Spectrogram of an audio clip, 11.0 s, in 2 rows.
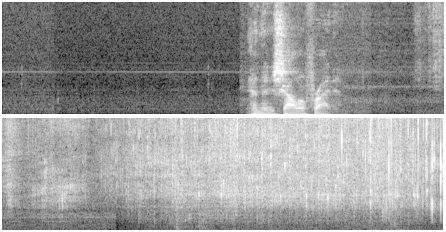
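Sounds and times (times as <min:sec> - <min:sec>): food sizzling in hot oil: 0:05.3 - 0:11.0.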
